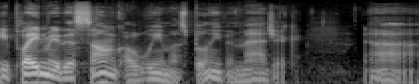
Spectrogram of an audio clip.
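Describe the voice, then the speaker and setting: In an American accent, a man with a very deep, low pitch and vocal fry talks very fast, his pitch swinging very widely. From US South, Nashville area (Tennessee). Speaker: musician and tech entrepreneur. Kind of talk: casual interview.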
